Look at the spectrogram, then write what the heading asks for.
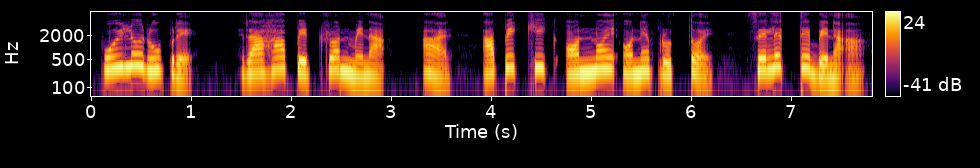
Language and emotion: Santali, neutral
